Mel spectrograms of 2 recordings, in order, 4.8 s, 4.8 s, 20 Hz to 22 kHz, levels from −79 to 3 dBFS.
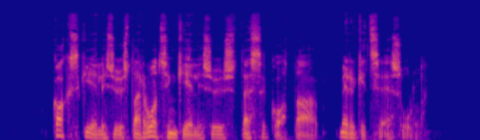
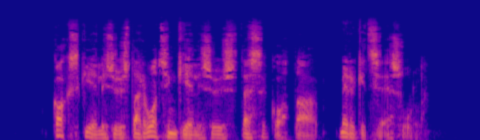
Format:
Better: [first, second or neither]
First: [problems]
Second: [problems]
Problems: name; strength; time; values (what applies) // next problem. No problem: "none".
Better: first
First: none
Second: garbled, watery; slightly; nothing above 11 kHz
